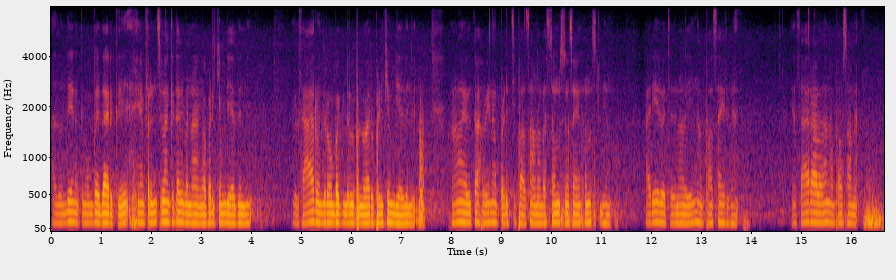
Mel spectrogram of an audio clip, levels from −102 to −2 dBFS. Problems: background sounds at intervals, low volume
